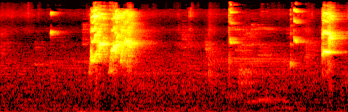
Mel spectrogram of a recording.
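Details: Lovebirds at a bird playground, tagged as a training bird for the ngetik style: short bursts of high, shrill chirping in three or four brief clusters separated by quiet gaps.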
